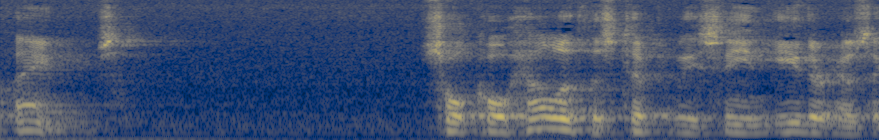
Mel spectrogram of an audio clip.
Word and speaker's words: Koheleth: That's pronounced Koheleth, Koheleth.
